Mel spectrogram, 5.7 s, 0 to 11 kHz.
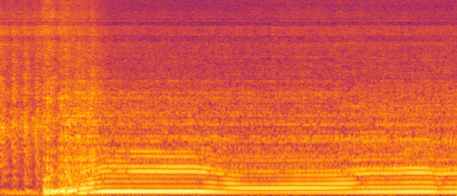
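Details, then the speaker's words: Doge's JDM Honda K24A engine, first start after install, IACV coolant line not yet connected: catches, revs up cleanly, settles to a smooth steady idle with no misses or knocks; sounds healthy, throttle cable tight. "Yeah, runs. Tight throttle cable, but Yeah. Yeah, sounds good though. Sounds healthy."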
